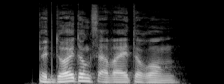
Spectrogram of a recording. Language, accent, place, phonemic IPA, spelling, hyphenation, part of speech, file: German, Germany, Berlin, /bəˈdɔɪ̯tʊŋsʔɛɐ̯ˌvaɪ̯təʁʊŋ/, Bedeutungserweiterung, Be‧deu‧tungs‧er‧wei‧te‧rung, noun, De-Bedeutungserweiterung.ogg
- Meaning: semantic broadening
